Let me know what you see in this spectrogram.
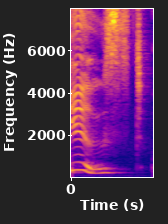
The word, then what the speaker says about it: used: que é o seguinte: used, o E não é pronunciado, ok? E o D, que é a consoante oclusiva, eu já ligo no T do to, então você ouve mesmo "used to", "used to", ok?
